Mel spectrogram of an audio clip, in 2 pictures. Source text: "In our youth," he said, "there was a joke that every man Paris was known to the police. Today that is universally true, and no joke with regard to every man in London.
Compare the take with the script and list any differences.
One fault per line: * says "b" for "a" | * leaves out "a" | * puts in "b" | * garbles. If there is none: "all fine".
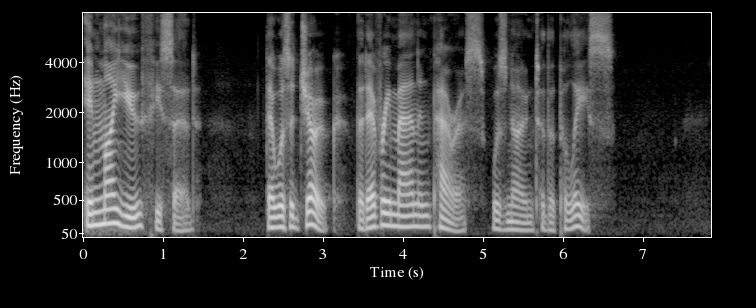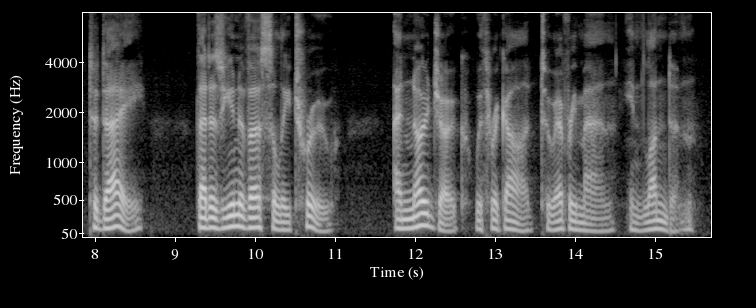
* says "my" for "our"
* puts in "in"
